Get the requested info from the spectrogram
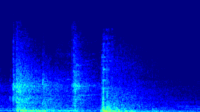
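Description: A heavy metal cell door slamming shut: two sharp hits, then a deep, loudest thud about a second in that reverberates as it dies away.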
